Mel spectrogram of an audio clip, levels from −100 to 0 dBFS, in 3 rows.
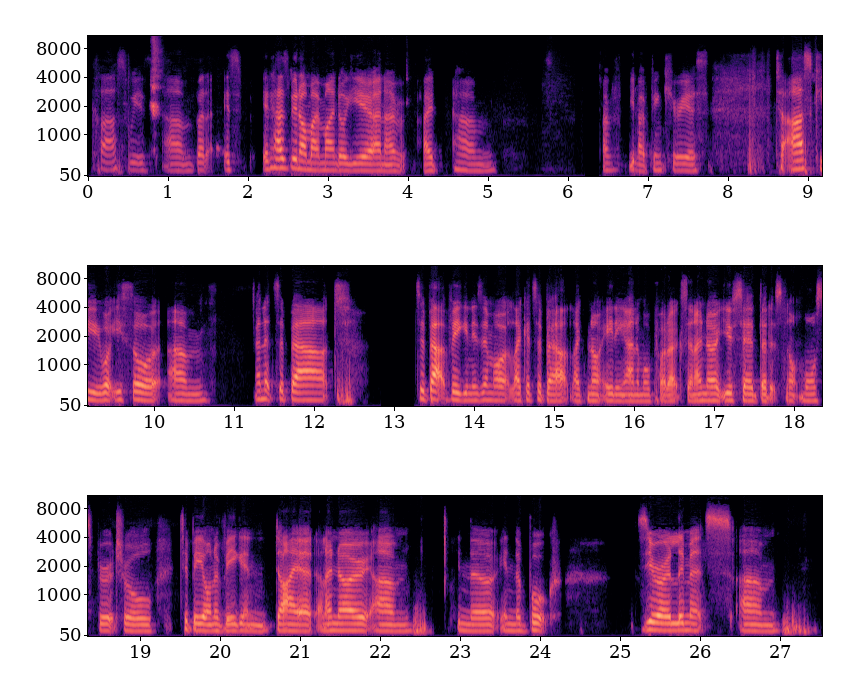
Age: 20-39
